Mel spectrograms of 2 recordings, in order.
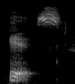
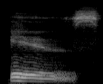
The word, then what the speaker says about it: is: are in the word is we're going to finger tap the sounds what's the first sound I what's the second sound Z put them together is do it with me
